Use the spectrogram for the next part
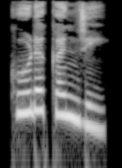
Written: ಕಡೆಕಂಜಿ

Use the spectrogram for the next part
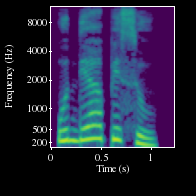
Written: ಉದ್ಯಾಪಿಸು

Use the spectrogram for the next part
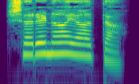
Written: ಶರಣಾಯಾತ

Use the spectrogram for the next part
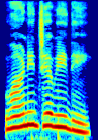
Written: ವಾಣಿಜ್ಯವೀಧಿ

